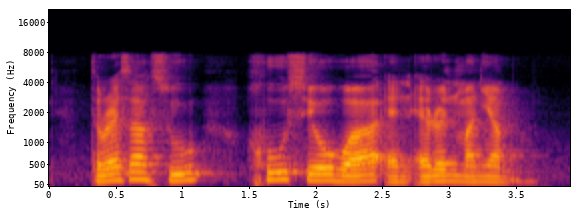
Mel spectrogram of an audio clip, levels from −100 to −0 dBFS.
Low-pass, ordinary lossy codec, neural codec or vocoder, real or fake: none; none; none; real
